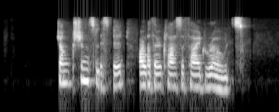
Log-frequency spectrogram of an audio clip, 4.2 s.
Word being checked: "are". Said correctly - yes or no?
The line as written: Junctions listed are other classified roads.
yes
